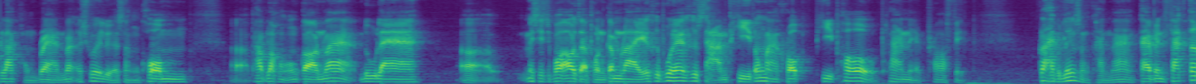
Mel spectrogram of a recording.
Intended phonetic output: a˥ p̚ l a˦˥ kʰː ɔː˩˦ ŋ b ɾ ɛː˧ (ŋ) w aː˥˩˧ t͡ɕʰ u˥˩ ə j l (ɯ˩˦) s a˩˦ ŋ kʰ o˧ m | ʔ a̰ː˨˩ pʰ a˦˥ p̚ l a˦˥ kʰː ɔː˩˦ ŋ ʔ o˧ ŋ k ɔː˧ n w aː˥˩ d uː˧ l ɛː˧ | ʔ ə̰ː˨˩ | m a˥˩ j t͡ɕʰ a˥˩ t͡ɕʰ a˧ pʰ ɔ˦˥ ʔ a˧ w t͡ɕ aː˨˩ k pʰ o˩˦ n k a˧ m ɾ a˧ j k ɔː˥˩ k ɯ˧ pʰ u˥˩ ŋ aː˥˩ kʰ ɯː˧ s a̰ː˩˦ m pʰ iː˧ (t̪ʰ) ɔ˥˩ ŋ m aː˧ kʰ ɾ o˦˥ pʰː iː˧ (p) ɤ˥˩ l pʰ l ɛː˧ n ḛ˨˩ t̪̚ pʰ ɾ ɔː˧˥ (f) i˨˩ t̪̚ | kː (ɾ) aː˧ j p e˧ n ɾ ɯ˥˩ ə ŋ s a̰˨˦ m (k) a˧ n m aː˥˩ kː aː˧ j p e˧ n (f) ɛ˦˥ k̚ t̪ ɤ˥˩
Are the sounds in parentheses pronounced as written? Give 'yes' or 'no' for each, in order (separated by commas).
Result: no, yes, no, no, yes, no, no, yes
